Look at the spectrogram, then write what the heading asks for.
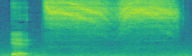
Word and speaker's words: it's: she's and it's now the apostrophe s for the word is in these three contractions is pronounced as a thief sound for he and she and as an S sound for it he's Z sound she's Z sound it's s sound the apostrophe s in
